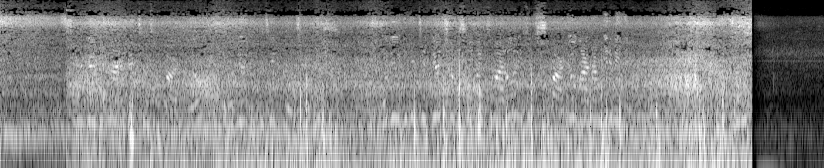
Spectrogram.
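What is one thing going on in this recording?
Traffic rumbles past on a busy road.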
